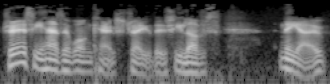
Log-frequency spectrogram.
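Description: A man's voice: low voice, expressive, moderate pace, sharp tone, no echo, poor audio. A man co-hosting a podcast, talking casually about films in a hesitant, digressive way as he thinks aloud. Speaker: podcast co-host. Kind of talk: casual film discussion.

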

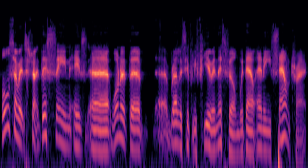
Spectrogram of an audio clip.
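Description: Bright, crisp-edged British man talking film. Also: mid-range voice, expressive, normal speed, no room sound, rough recording. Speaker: film podcast host. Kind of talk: casual film discussion.

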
